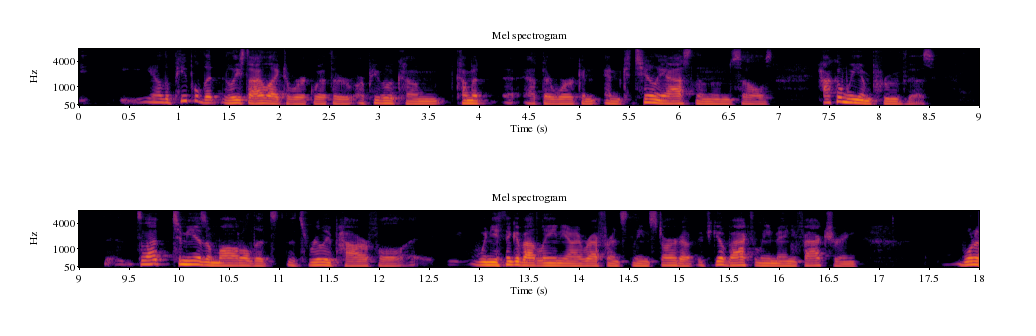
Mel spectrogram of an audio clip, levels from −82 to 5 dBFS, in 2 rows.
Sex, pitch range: male, 115-150 Hz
